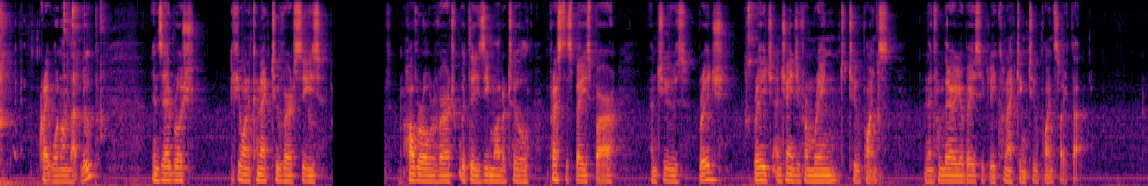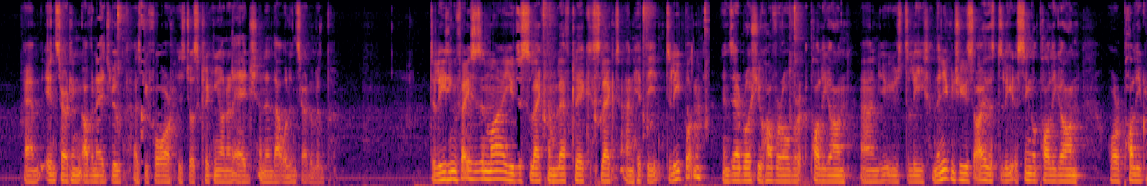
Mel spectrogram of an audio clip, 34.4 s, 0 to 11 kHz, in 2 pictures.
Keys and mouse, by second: 1.5 Tab, 5.0 space, 10.6 click, 10.8 space, 11.1 z, 11.2 space, 12.5 click, 12.6 space, 13.8 click, 17.5 Tab, 19.8 click, 25.4 Delete, 25.8 click, 26.1 Delete, 26.6 click, 26.9 Delete, 29.1 space, 31.2 space.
